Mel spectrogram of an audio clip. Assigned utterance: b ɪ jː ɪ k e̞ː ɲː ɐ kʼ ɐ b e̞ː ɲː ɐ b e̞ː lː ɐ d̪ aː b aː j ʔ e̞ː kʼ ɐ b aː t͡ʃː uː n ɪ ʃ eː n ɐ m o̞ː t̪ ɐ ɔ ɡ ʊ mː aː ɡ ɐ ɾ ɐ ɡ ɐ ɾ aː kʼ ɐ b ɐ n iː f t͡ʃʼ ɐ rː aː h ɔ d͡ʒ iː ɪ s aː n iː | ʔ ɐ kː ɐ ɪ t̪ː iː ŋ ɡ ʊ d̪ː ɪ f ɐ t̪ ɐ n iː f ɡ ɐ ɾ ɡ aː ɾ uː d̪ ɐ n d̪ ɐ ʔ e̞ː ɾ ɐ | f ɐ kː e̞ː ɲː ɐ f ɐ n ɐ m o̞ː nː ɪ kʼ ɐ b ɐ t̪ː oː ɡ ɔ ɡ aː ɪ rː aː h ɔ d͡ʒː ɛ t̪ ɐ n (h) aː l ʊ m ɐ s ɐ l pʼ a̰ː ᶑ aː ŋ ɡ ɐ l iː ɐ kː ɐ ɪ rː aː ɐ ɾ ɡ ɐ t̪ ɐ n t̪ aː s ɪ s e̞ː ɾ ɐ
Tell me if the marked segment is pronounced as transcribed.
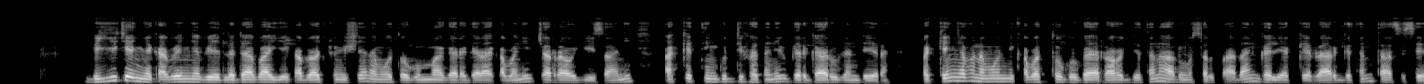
yes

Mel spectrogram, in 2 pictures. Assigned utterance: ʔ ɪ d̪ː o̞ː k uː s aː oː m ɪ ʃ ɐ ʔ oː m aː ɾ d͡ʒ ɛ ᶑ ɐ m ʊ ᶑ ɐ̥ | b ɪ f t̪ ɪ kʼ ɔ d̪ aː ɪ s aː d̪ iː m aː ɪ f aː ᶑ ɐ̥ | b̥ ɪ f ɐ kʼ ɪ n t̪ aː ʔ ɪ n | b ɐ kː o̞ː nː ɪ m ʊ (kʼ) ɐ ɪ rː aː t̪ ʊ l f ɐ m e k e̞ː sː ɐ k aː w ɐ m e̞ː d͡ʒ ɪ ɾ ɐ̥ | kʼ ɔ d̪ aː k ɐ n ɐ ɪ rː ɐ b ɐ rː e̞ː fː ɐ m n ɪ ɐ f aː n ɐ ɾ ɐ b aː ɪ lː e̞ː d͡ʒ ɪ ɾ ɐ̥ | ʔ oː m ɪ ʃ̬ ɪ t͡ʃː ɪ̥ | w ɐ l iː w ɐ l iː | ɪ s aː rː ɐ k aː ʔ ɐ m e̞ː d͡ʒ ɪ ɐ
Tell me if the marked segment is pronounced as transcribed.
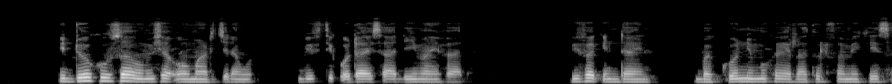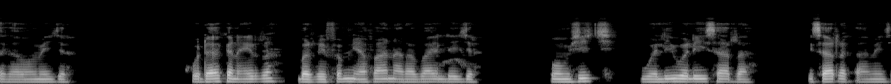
no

